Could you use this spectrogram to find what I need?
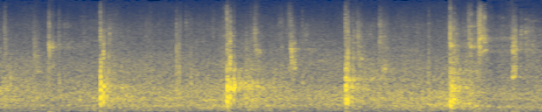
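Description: Tennis rackets strike a ball back and forth in a rally.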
